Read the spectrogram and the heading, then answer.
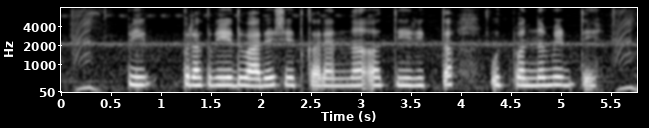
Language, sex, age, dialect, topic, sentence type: Marathi, female, 18-24, Varhadi, agriculture, statement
